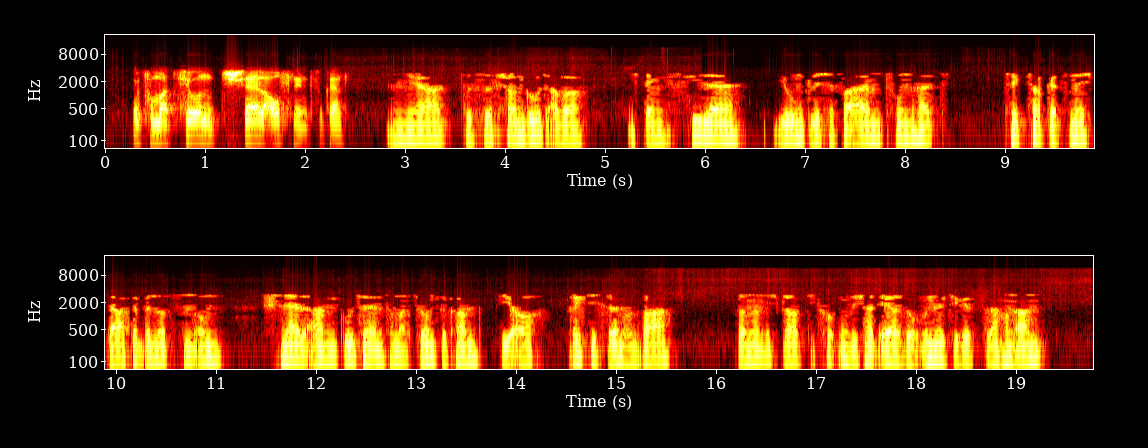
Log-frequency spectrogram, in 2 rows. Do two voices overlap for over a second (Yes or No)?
No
